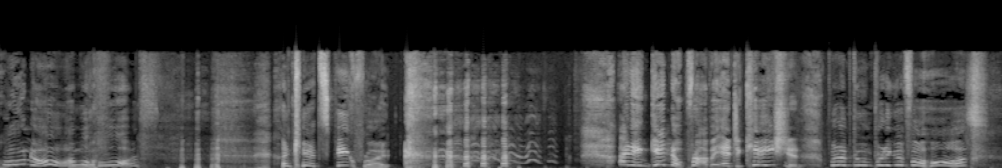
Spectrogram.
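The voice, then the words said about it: Silly horse character voice. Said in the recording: “I was doing a horse voice.”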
